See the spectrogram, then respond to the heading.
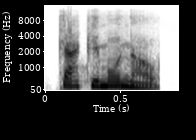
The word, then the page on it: kakemono: Indian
